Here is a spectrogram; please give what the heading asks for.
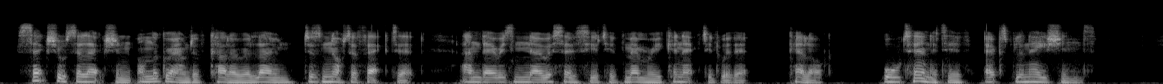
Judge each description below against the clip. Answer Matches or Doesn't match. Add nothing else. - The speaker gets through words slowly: Matches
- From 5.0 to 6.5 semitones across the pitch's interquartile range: Doesn't match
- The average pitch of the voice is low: Matches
